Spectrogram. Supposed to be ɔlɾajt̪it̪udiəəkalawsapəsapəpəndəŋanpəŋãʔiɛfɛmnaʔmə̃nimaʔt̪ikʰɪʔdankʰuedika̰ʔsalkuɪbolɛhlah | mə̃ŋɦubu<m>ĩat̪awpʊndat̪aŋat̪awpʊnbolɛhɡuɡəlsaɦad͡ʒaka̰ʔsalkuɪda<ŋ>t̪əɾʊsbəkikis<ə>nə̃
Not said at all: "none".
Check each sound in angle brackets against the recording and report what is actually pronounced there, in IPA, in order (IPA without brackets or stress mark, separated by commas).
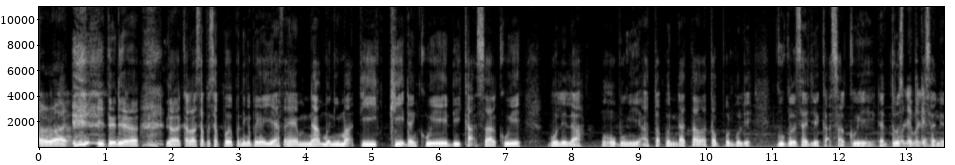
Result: ŋ, n, a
